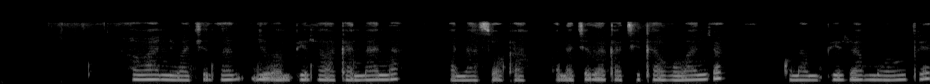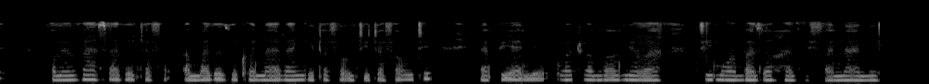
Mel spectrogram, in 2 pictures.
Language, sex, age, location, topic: Swahili, female, 18-24, Nakuru, government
